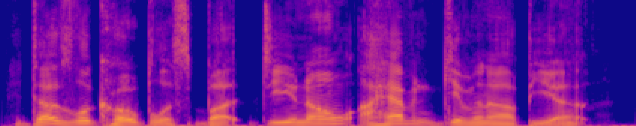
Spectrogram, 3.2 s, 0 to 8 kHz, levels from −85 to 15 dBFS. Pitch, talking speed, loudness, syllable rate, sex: 135 Hz, 245 wpm, -18 LUFS, 6.0 syllables/s, male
